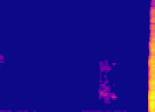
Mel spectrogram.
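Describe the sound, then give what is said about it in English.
Near-total silence, then one abrupt, loud cough bursts out right at the end, cut off sharply. “Sorry there for the cough there”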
